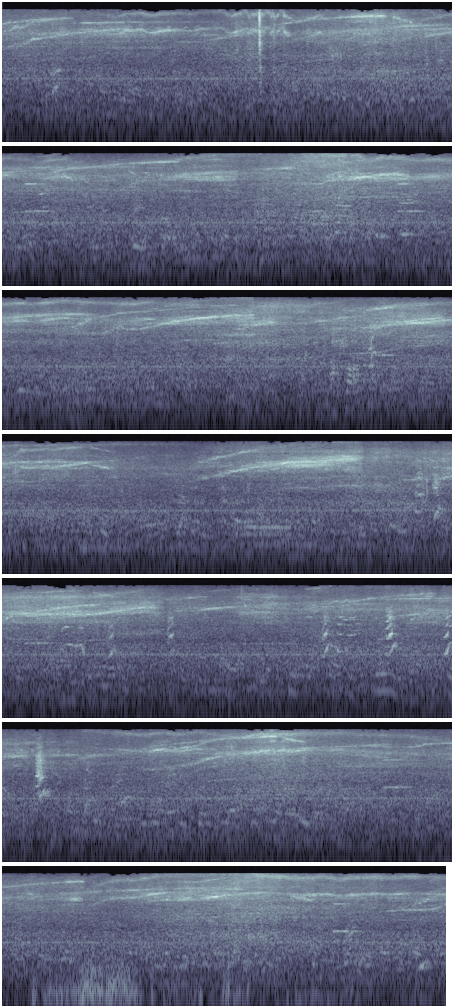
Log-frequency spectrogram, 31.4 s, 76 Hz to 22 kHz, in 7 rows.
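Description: Electric 1/10-scale RC touring cars with 17.5-turn brushless motors racing on a tarmac circuit. Their motors whine in high-pitched sweeps that rise and fall as the cars accelerate and brake through the corners. A steady thin tone runs underneath, and a low rumble comes near the end.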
